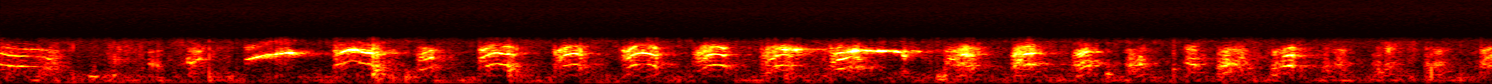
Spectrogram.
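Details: Puppies calling: a busy stream of high, thin whines and yelps, several overlapping voices, rising and falling quickly about three times a second, with no other clear sounds.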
